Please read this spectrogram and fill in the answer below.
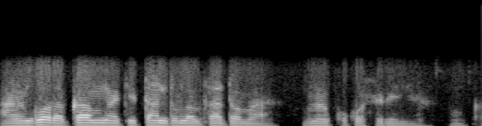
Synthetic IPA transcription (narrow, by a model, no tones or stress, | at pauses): aŋɡɔɾakamunat͡ʃit̪anʈɔlalt̪aʈɔlamunakɔkɔsiɾɛnaɔka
